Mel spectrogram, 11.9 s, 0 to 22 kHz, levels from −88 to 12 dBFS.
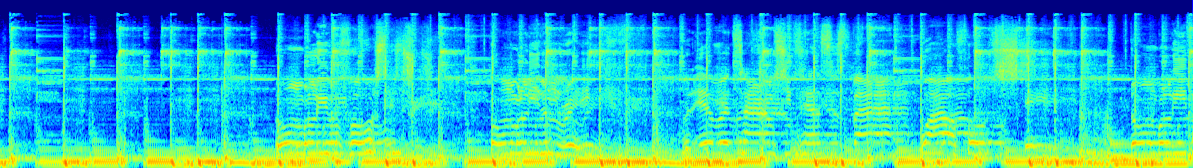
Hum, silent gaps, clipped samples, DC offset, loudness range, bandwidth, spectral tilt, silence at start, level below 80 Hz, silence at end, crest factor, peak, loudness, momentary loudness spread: none; none; under 0.1%; under 0.1%; 1 LU; 17 kHz; -4 dB/octave; 0 s; -26 dBFS; 0 s; 14 dB; -6 dBFS; -20 LUFS; 4 LU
